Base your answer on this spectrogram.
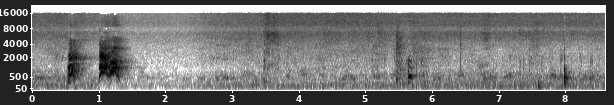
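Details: Shiba Inu puppy from the pair Kyno and Niro yips twice in a fast double bark, then quieter scattered yelps and small sounds follow over several seconds amid low room noise and soft speech.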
